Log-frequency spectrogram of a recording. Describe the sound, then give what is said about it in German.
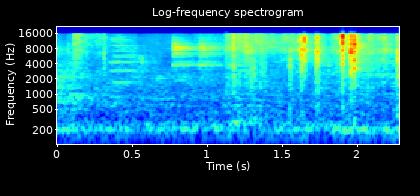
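Soft papery rustling and crinkling as a folded paper note, two slips folded together, is opened out. The crackles are quiet and steady, with a few sharper crinkles near the end. “Jetzt falte ich den auf. Das sind sogar zwei gewesen.”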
